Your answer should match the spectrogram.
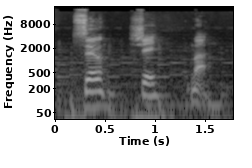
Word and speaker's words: Tsushima: I think the weird thing is Japanese theoretically doesn't have accents. – Right. – So that all the syllables are even. But so it's Tsushima.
